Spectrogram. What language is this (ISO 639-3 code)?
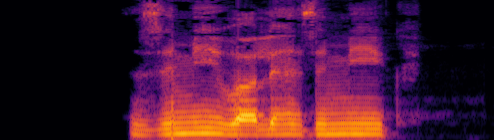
xhe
